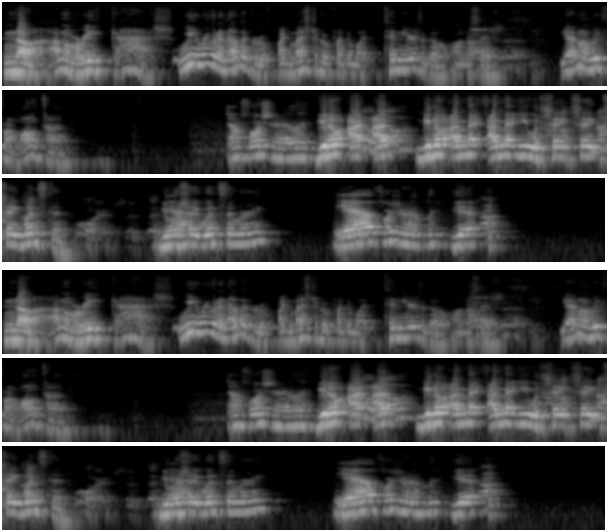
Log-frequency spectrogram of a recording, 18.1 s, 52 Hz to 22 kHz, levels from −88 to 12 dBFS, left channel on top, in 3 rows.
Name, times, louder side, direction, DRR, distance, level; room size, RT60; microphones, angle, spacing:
voice 1, 0.0-4.9 5.6-6.7 9.2-9.9 10.2-12.7 13.7-14.7 16.6-17.0, left 2 dB, 20° left, 0.4 m, -28 dB
voice 2, 4.6-5.4 5.7-5.9 9.5-10.1 10.5-10.6 11.4-12.5 12.8-13.7 16.9-17.0, equal, 20° right, 0.9 m, -40 dB
voice 3, 8.3-9.1 13.6-14.0 15.4-16.5, left 3 dB, 55° left, 0.8 m, -29 dB
4.7 x 2.6 x 3.1 m
head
